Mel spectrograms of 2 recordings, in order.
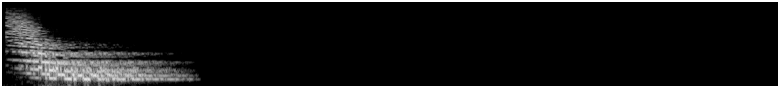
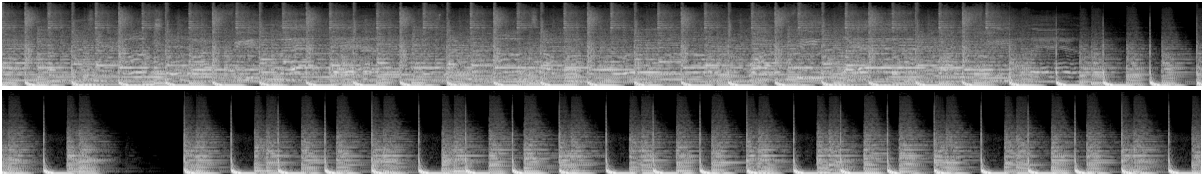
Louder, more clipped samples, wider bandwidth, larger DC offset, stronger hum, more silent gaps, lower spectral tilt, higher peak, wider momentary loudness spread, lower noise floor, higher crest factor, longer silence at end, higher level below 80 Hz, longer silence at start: first, -10 LUFS vs -13 LUFS; neither; second, 14.5 kHz vs over 20 kHz; neither; neither; neither; second, -0.5 dB/octave vs -5.5 dB/octave; about the same, 0 dBFS vs 0 dBFS; first, 19 LU vs 3 LU; first, under -90 dBFS vs -62 dBFS; first, 18 dB vs 10 dB; first, 6 s vs 0 s; second, -60 dBFS vs -14 dBFS; about the same, 0.05 s vs 0 s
